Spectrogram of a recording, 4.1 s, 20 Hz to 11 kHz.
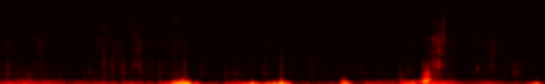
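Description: NASA sonification of the Kepler star KIC 7671081 B, its brightness variations turned into sound: irregular low rumbling swells over a faint steady hum, with a louder pulse about a third of the way in and a short rising, higher sound near the end.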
